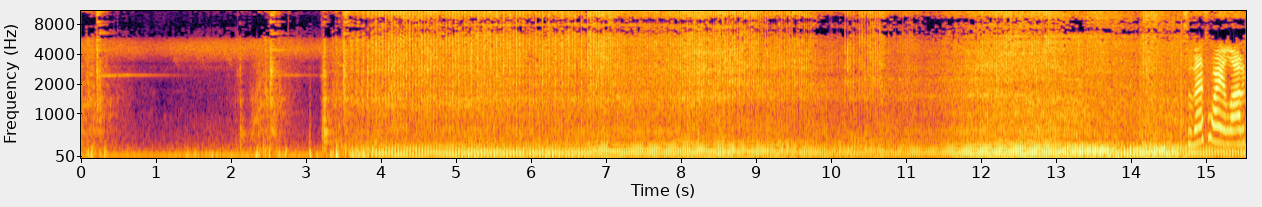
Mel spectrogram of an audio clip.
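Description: Small gas engine powering a maple sap transfer pump, idling steadily after an oil fill, with a starting rumble then a continuous loud low chug that swells slightly near the end.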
